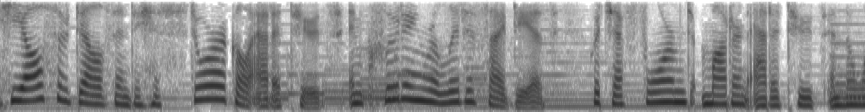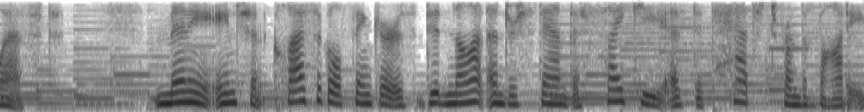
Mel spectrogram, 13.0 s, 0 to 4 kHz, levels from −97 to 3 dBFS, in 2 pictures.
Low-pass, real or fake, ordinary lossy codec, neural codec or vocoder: 3.6 kHz; real; AAC, 32 kbps; none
